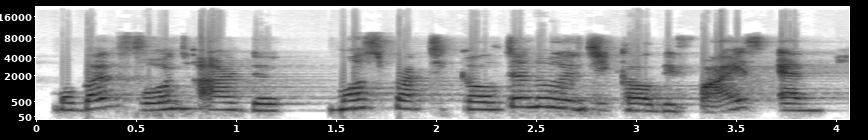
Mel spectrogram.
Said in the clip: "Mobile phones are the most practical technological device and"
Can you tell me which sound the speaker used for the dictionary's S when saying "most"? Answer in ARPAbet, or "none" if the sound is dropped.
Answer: S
